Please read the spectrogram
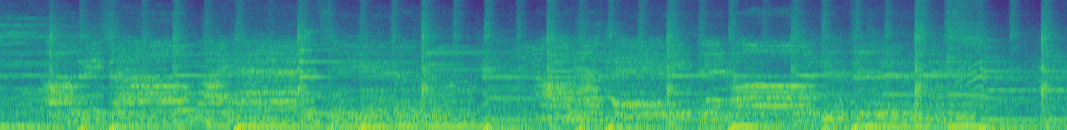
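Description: Middle-school show choir of mixed boys' and girls' voices singing in parts over instrumental accompaniment with a bass line and a steady beat.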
